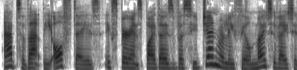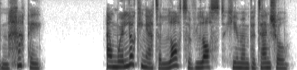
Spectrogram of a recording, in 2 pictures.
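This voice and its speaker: A woman's voice: medium pitch, normal speed, dark tone, no room sound. Woman narrating an audiobook, dry studio sound. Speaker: author reading own audiobook.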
